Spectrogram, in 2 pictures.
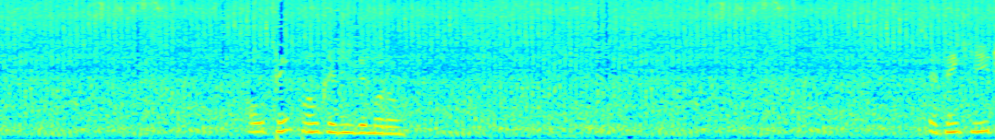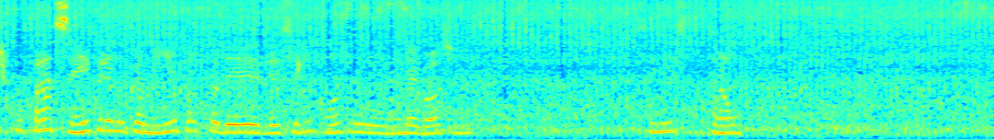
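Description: A small aircraft engine drones steadily.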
